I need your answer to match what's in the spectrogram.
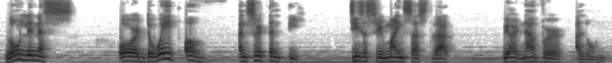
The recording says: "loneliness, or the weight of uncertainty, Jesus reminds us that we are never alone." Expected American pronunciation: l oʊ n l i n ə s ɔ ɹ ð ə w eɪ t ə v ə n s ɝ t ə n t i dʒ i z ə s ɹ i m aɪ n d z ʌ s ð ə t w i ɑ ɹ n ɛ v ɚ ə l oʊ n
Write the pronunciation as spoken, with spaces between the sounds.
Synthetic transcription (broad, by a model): l oʊ n l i n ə s ɔ ɹ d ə w eɪ t ə v ə n s ɝ t ə n t i dʒ i s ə s ɹ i m aɪ n d s ʌ s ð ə t w i ɑ ɹ n ɛ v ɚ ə l oʊ n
